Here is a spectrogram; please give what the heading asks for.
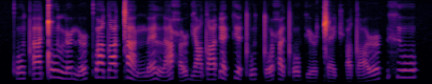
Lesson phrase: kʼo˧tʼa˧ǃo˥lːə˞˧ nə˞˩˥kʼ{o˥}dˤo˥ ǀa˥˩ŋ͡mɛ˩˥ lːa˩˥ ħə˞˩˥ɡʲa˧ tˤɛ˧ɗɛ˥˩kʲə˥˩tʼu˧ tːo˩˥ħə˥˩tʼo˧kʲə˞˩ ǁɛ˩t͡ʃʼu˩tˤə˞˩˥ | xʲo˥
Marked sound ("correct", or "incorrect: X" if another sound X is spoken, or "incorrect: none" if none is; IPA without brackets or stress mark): correct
